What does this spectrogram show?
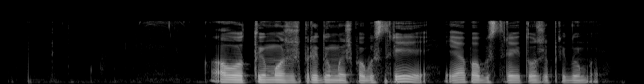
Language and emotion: Russian, neutral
